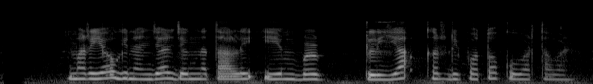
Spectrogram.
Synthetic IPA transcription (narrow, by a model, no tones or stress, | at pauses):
maɾioɡinaɲd͡ʒard͡ʒɨŋnat̪a̰limbəl | ɡ̥əliaʔkɨrdipɔt̪ɔkuwart̪awan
